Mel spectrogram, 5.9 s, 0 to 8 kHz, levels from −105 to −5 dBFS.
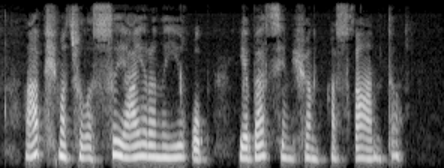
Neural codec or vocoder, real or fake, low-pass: vocoder, 24 kHz, 100 mel bands, Vocos; fake; 7.2 kHz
